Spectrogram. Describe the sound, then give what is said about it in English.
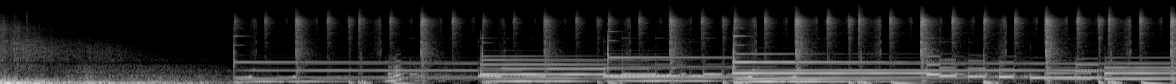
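A deep explosion in a movie rumbles and fades over about two seconds, then loud music with sustained tones and sharp, steady percussive hits takes over. “Throughout the movie, there's a bunch of like tender, heartfelt moments that are interrupted by explosions.”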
